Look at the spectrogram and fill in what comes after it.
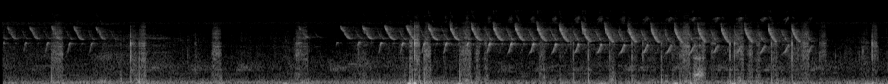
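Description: A bird singing a fast series of sharp descending notes, about six a second: a short run near the start, then a long run from about three and a half seconds in until shortly before the end. Footsteps crunch on a gravel path underneath.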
